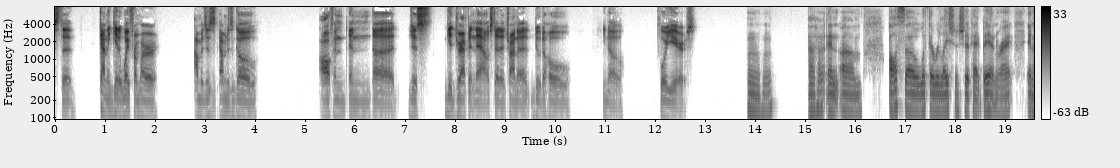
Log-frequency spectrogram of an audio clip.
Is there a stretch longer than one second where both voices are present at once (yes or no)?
no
